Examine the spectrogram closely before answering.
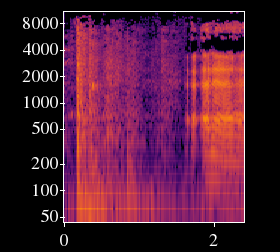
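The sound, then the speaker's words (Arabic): A door is shut behind a man entering with two suitcases in a stage play: a heavy thud, then lighter knocks and clatter, followed by a voice. “يدخل غريغوري حاملا حقيبتين. ديبورا تغلق الباب خلفه.”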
